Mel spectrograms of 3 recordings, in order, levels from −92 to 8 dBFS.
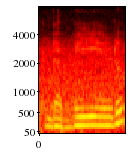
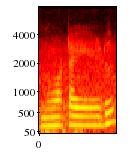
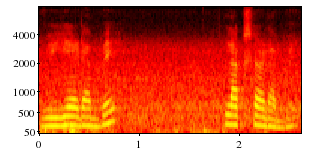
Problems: constant background noise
